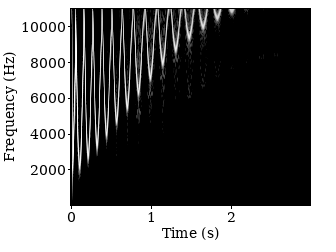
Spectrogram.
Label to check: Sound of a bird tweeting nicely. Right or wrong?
Right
